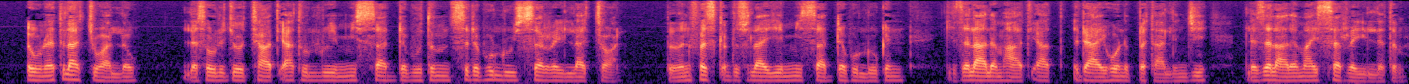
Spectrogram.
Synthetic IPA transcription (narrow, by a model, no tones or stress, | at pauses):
ʔɨwnət̪lat͡ʃːɛhalːəhu | ləsəwlɨd͡ʒo̞t͡ʃːhat̪ʼjat̪hulːujɛmːisad̪ːəβut̪ʰɨmsɨd̪ɨbhulːujɪsərːajɛlːat͡ʃːɛwal | b̥əmənfəskʼɨd̪ːuslajːɛmːisad̪ːəβhulːuɡɨn | jɛzəlaləmhat̪ʼjat̪ʔɨd̪ajɪho̞nɨbːət̪ʰalːɨɲd͡ʒi | lʔəzəlaləmajɪsərːajɛlːət̪ʰɨm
